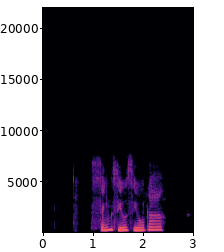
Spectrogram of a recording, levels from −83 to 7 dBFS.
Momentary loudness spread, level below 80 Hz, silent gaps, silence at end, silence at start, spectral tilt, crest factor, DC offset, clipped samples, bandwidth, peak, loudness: 7 LU; -72 dBFS; none; 0.6 s; 0.95 s; -4.5 dB/octave; 16 dB; under 0.1%; under 0.1%; 7.8 kHz; -14 dBFS; -27 LUFS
